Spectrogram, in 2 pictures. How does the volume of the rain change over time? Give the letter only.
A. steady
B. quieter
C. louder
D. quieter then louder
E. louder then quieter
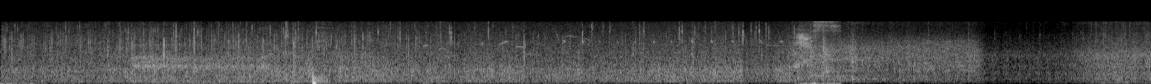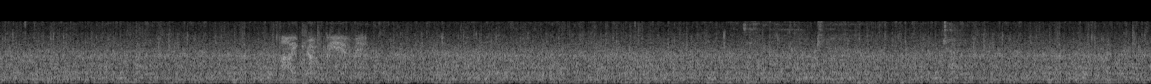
A.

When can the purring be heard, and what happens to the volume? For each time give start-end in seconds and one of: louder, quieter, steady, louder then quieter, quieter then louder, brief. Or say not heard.
not heard.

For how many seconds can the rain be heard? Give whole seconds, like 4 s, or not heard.
23 s.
